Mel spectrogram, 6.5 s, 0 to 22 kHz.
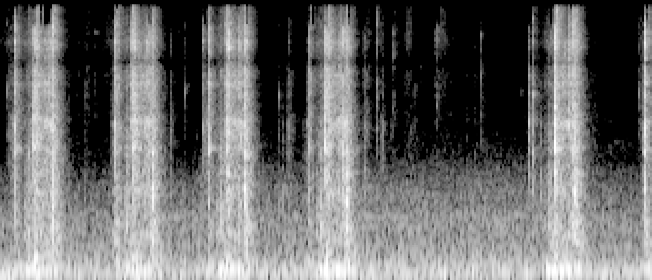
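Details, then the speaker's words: Long-sitting 2009 Yamaha Zuma 50 two-stroke scooter, battery dead so kickstarted before any carb work: regular kicks about once a second, each a quick rattling rush with no firing; no start, carb to be pulled and cleaned. "Not a chance. Let's pull that carb off and clean it out real quick."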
